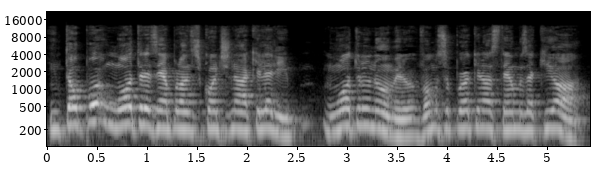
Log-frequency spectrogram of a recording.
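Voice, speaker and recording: A man's voice: sits high, quick pace. A man teaching a whiteboard lesson, explaining step by step and often saying "então" and "ó". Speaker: English teacher.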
